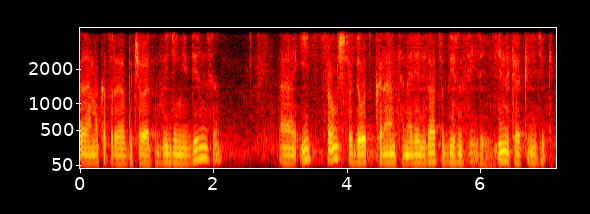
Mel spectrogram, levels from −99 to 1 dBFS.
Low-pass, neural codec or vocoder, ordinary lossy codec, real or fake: 3.6 kHz; codec, 16 kHz, 1.1 kbps, Voila-Tokenizer; none; fake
